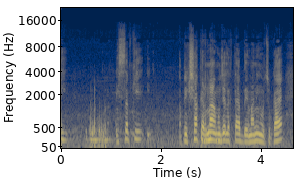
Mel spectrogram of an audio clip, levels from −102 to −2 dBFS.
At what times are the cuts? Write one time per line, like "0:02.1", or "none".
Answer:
none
